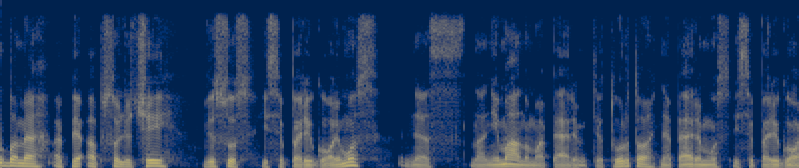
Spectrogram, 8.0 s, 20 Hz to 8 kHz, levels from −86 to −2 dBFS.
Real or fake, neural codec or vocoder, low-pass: fake; codec, 16 kHz, 8 kbps, FunCodec, trained on LibriTTS, 25 frames a second; 7.2 kHz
